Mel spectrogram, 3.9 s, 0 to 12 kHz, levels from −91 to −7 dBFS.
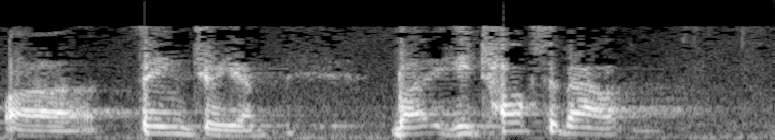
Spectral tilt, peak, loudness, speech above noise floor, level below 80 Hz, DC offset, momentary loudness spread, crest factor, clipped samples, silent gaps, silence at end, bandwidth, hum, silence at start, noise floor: -5.5 dB/octave; 0 dBFS; -17 LUFS; 24 dB; -50 dBFS; under 0.1%; 20 LU; 18 dB; under 0.1%; none; 0.45 s; 6.4 kHz; none; 0 s; -41 dBFS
